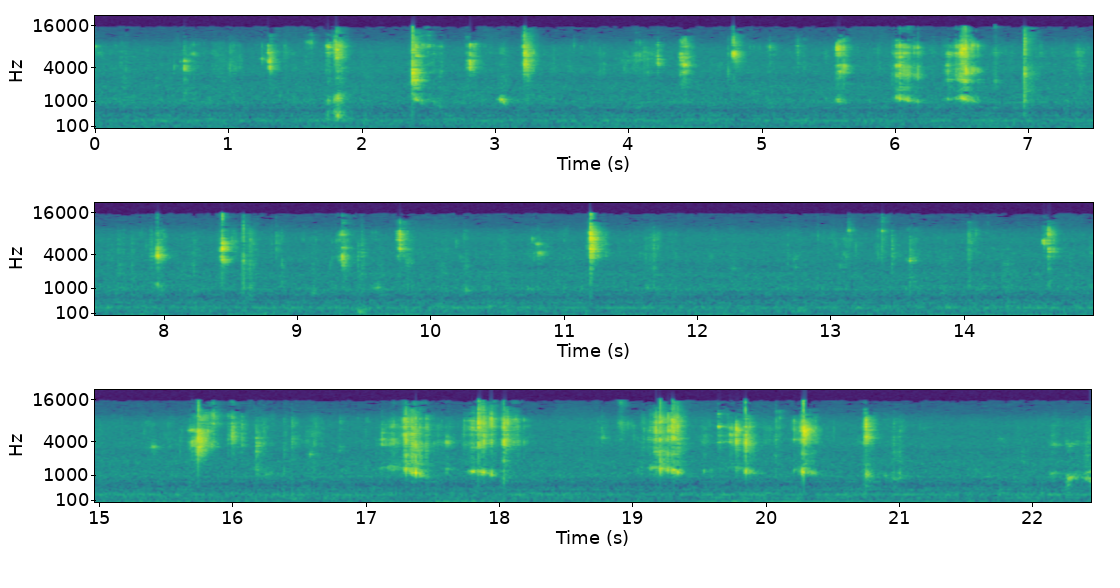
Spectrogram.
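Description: Close-miked eating of mutton curry by hand: chewing and biting, with irregular wet smacks and clicks that come thickest near the end.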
